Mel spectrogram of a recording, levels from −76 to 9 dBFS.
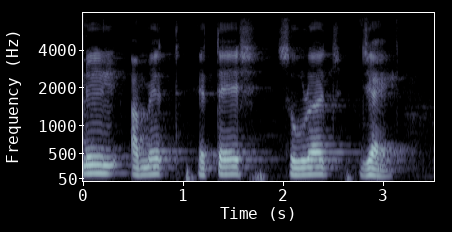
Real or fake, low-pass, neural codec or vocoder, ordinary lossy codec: real; 7.2 kHz; none; none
